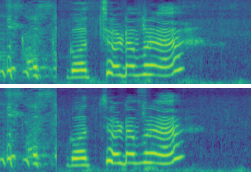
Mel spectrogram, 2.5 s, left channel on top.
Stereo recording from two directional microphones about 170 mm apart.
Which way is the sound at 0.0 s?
Centre (ahead or behind).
